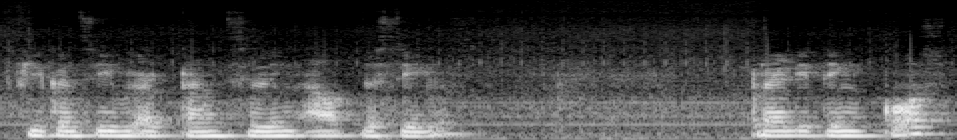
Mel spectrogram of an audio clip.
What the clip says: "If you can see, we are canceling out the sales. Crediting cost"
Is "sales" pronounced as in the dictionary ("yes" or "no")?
no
